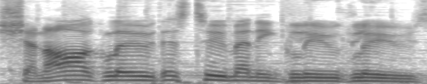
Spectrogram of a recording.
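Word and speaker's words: Çalhanoğlu: you say his name I'm gonna call him Shamu glue because I've looked it up and it's Shan Hana glue its shanaar glue there's too many glue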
